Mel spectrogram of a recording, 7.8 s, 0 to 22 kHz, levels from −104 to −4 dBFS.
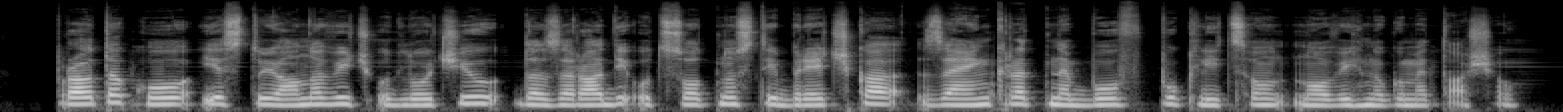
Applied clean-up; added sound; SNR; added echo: neural mask model DeepFilterNet 3.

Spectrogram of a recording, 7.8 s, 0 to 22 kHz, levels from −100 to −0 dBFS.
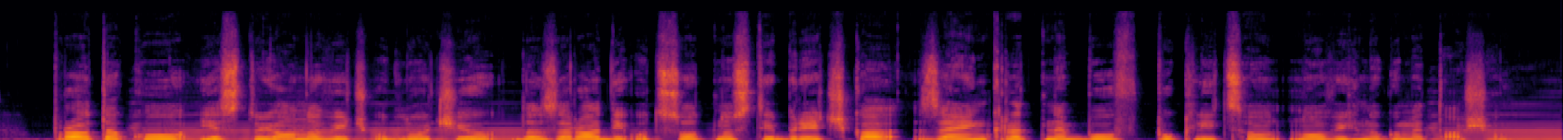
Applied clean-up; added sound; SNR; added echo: neural mask model RNNoise.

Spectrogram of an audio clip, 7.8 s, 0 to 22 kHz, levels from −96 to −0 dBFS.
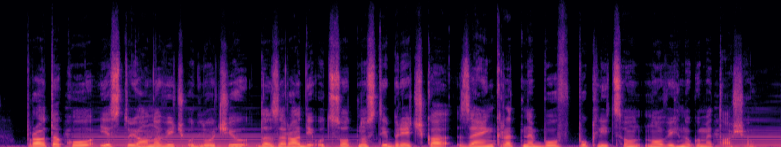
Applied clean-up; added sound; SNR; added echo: none; Bowed string instrument; 17 dB; none.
